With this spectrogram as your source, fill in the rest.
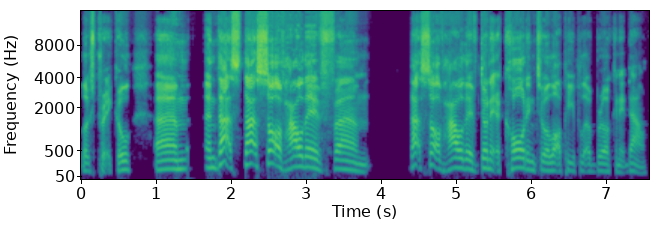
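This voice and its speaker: A man co-hosting a fan podcast in loose, joking banter. His voice swings widely in pitch as he riffs. The sound is dry and close to the mic. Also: moderate pace, no room sound. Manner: animated, joking banter with frequent fillers. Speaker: podcast co-host. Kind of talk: casual chat.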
